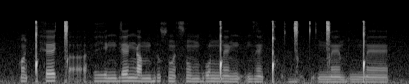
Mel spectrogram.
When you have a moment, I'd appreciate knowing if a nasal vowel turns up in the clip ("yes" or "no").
yes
